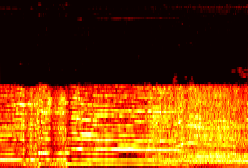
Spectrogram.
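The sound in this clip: A crowd at a protest rally chants a slogan with great force: loud, sustained shouted voices holding a drawn-out tone together, with strong rough vocal energy from start to finish.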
